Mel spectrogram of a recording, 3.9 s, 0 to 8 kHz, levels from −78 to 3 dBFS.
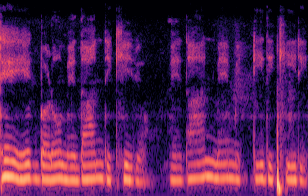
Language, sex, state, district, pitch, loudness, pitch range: Rajasthani, female, Rajasthan, Nagaur, 170 Hz, -18 LUFS, 165-180 Hz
